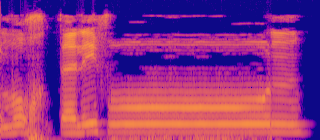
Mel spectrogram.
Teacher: مختلفون، خو موٹا ہوگا، فا کے بعد واو ہے، لمبا کریں گے اور باقی کسی بھی ورڈ کو لمبا نہیں کرنا۔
